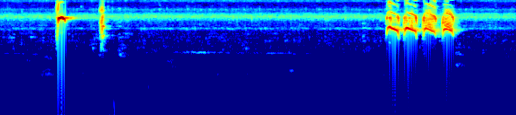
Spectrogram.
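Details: Cinereous tit, locally glatik batu, giving varied chirps: a sharp high note and a brief chirp, then after a quiet pause a quick run of four slurred, high whistled notes close together; no other sounds.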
